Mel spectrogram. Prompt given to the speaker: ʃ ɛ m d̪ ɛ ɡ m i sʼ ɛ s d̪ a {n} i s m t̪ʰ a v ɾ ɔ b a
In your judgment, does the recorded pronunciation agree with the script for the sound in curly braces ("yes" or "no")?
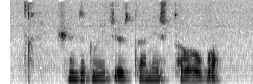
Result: yes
